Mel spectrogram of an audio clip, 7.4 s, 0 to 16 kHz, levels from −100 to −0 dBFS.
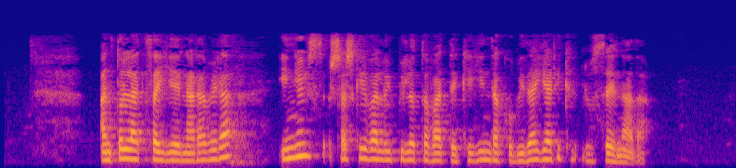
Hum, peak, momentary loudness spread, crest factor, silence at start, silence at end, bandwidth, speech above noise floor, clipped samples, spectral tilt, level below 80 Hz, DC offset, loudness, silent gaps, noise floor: none; -4 dBFS; 13 LU; 22 dB; 0.45 s; 0.9 s; 7.8 kHz; 48 dB; under 0.1%; -5 dB/octave; -70 dBFS; under 0.1%; -23 LUFS; none; -70 dBFS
